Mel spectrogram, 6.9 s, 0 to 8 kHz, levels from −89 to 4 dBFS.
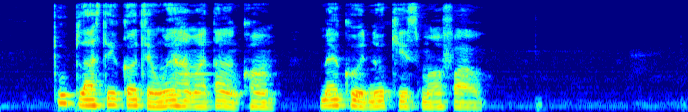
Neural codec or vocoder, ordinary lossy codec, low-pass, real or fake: none; none; 7.2 kHz; real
